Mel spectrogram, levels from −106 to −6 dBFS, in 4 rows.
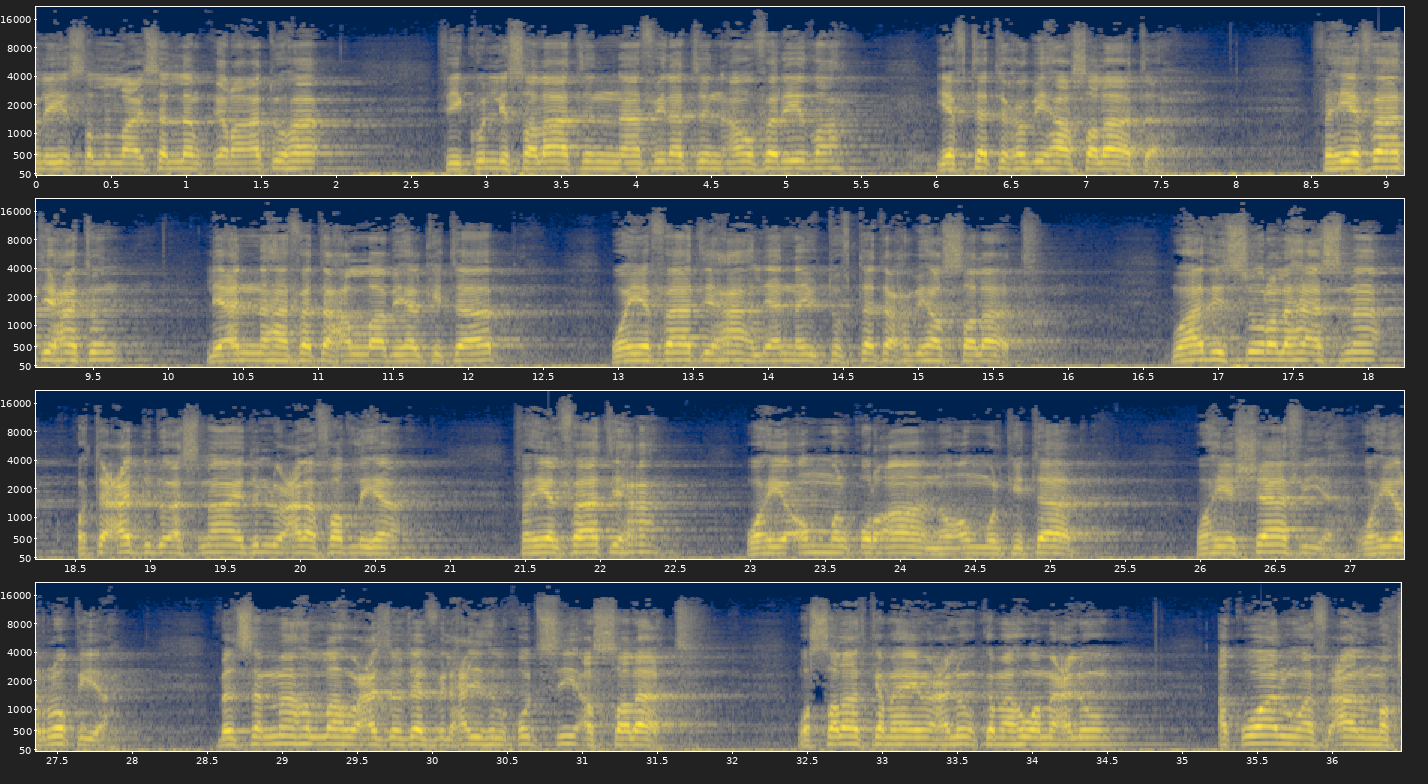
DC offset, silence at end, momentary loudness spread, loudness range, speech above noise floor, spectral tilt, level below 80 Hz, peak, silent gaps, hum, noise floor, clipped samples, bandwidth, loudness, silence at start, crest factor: under 0.1%; 0 s; 11 LU; 2 LU; 20 dB; -4.5 dB/octave; -42 dBFS; 0 dBFS; none; none; -38 dBFS; under 0.1%; 16 kHz; -18 LUFS; 0 s; 18 dB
